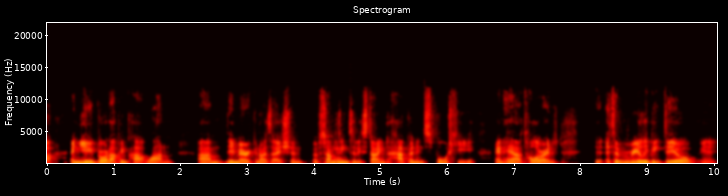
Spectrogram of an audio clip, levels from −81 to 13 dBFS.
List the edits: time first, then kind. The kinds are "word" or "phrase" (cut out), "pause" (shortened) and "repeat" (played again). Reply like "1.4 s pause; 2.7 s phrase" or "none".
7.1 s phrase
